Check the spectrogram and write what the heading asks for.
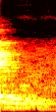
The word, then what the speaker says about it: rho: Constant कहते हैं ना, इक्वल टू का साइन लगाया, वो यहाँ रो है, रो, इसका प्रोनाउंसिएशन होता है रो, S silent, and this रो is called resistivity.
